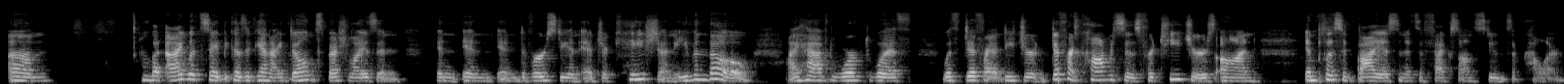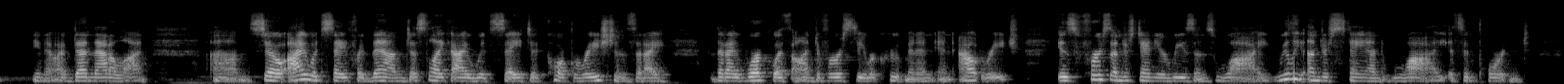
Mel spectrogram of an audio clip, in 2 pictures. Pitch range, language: 160-200 Hz, English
